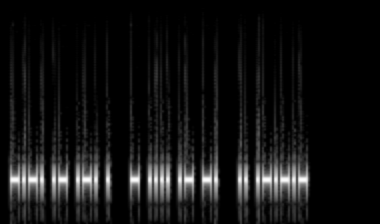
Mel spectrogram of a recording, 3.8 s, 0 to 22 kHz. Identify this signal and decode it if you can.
Morse code, heard as a keyed tone, about 40 wpm, 700 Hz. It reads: CARE THAN I.
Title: Sentences from Top 1000 Words - Review Part 5 - 40wpm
